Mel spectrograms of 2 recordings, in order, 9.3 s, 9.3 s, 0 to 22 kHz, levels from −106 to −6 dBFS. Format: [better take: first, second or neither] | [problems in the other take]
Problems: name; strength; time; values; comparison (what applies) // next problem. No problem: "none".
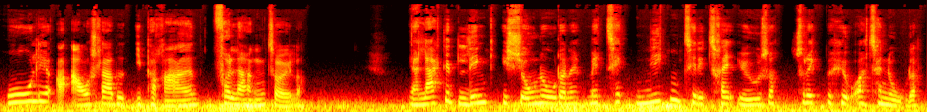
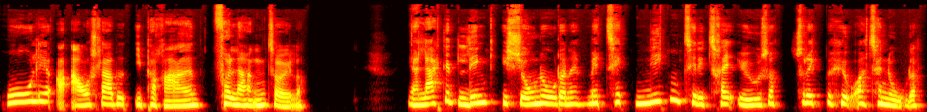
second | low rumble; noticeable; throughout; 15 dB below the speech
